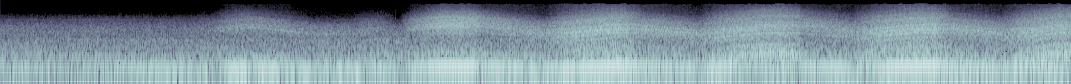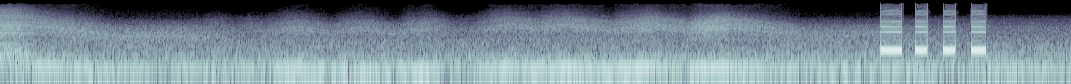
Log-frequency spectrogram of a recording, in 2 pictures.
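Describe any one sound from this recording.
A car engine idles and revs up and down repeatedly.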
